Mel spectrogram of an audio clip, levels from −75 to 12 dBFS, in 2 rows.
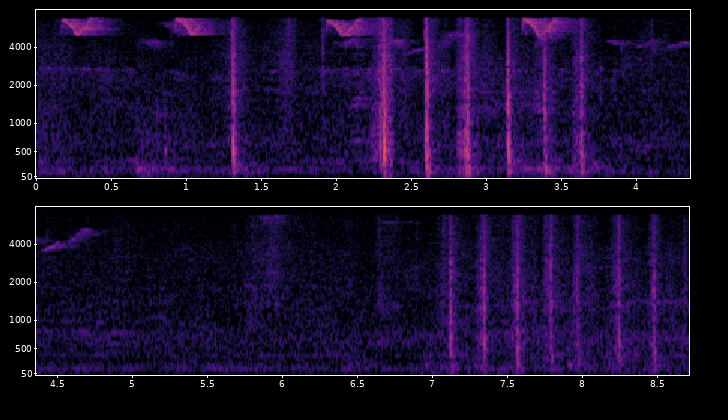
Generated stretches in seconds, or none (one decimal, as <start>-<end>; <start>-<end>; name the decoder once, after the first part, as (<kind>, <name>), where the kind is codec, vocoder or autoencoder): none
